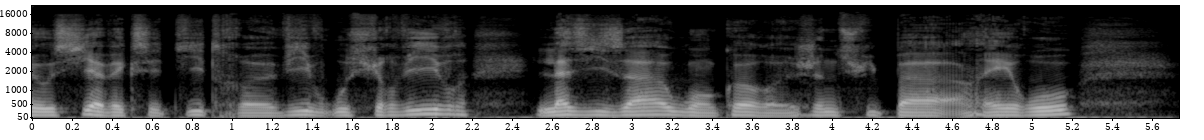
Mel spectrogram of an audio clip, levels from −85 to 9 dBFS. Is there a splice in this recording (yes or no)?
no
